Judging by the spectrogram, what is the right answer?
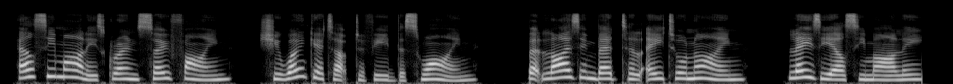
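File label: female British; Elsie Marleys Grown So Fine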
